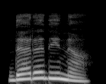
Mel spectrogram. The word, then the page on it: ದೊರೆತನ: kannada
